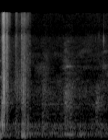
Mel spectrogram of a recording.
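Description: Two sharp knocks and rustling in the first half second, handling noise as a pet hen pecks at fingers held to her beak, then a faint soft sound from the hen about a second and a half in.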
